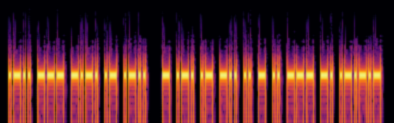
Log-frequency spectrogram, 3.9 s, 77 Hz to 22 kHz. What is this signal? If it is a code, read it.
Morse code, heard as a keyed tone, about 50 wpm, 700 Hz. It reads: LOCAL TRADITION.
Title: Sentences from Top 1500 Words 50wpm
